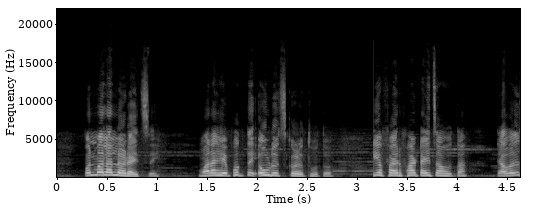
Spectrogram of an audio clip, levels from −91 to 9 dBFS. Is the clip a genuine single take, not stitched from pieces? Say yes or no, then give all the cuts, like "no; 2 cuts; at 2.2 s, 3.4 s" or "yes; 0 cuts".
no; 1 cut; at 3.2 s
